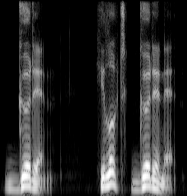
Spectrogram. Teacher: carries that D from the word good right over onto the I in in. It creates this completely blurred boundary sounding like gooden.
